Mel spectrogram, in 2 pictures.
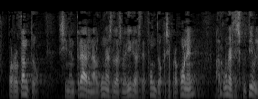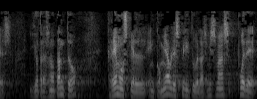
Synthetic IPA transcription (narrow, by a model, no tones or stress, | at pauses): po̞ɾlo̞t̪ant̪o̞̰ | sine̞nt̪ɾaɾe̞nalɣ̞unazðe̞lazme̞ðiðazðe̞fo̞nd̪o̞ke̞se̞pɾo̞po̞nẽ̞na̰lɣunazðiskut̪iβle̞̰s | io̞t̪ɾazno̞t̪ant̪o̞ | kɾe̞emo̞ske̞leŋko̞mjaβ̞le̞ːspiɾit̪uðe̞lazmizmaspwe̞ðe̞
